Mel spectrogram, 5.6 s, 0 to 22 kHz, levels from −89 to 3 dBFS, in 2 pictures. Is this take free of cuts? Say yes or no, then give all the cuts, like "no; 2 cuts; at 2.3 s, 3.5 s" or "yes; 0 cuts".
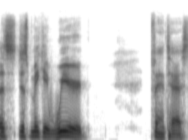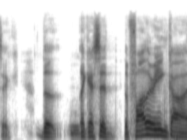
no; 3 cuts; at 2.3 s, 3.3 s, 4.6 s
